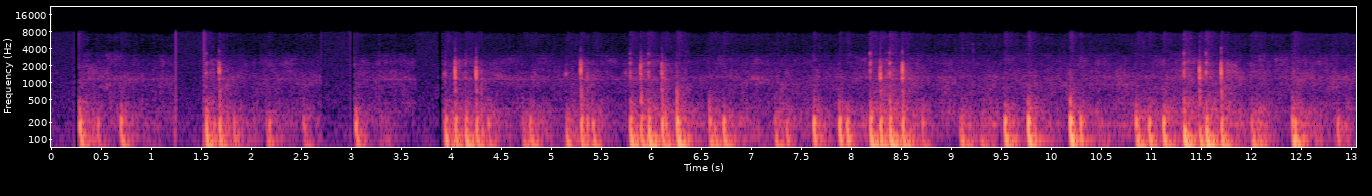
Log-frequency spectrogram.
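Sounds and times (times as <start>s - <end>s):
dull low thumps: 0.0s - 13.0s.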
